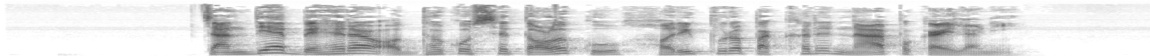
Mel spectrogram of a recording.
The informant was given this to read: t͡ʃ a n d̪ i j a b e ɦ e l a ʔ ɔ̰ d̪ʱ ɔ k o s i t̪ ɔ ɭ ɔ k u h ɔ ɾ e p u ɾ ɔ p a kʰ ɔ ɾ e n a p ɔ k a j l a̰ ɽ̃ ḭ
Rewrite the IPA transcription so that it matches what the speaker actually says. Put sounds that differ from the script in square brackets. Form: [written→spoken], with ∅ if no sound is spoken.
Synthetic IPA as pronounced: t͡ʃ a n d̪ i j a b e ɦ e [l→ɾ] a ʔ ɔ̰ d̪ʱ ɔ k o s [i→e] t̪ ɔ ɭ ɔ k u h ɔ ɾ [e→i] p u ɾ ɔ p a kʰ ɔ ɾ e n a p ɔ k a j l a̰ ɽ̃ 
